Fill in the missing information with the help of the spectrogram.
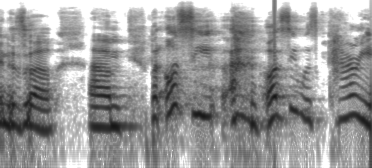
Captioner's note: laughter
